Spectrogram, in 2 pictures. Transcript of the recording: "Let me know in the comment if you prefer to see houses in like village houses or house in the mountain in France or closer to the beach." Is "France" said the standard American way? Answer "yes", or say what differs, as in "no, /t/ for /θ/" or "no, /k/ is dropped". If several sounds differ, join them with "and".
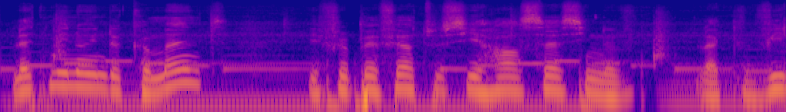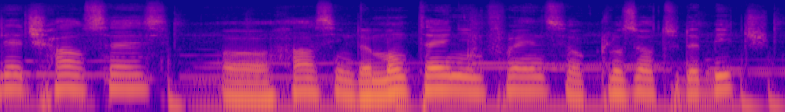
no, /l/ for /ɹ/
